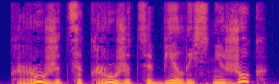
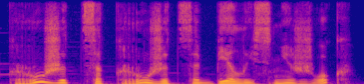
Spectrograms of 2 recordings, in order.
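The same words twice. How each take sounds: First: The phrase is spoken fast. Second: The phrase is spoken slowly. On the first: "А теперь быстро" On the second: "Сначала я прочитаю скороговорку медленно"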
